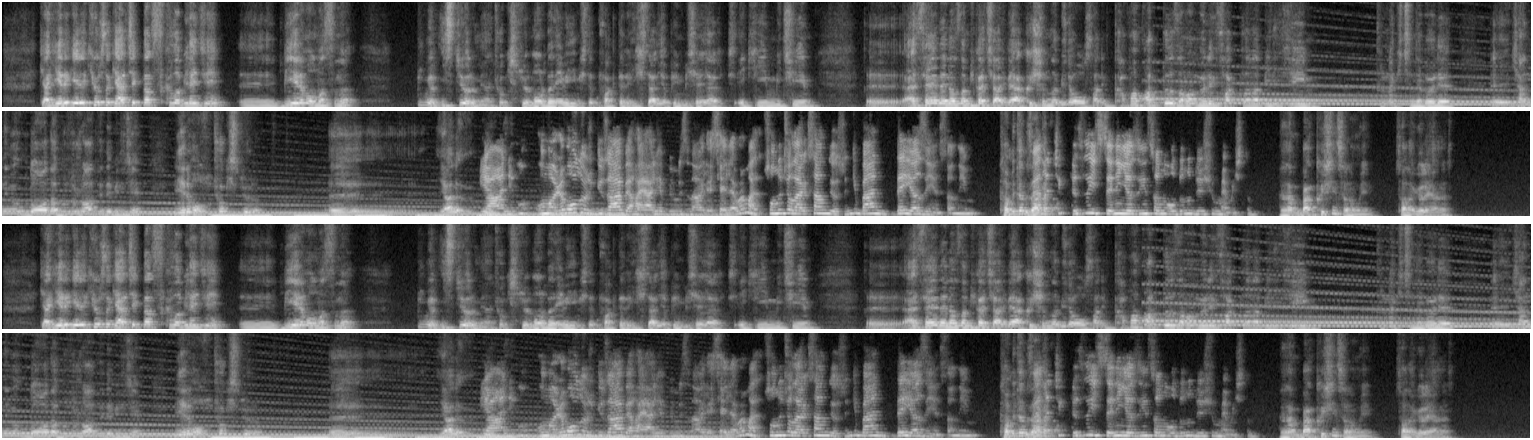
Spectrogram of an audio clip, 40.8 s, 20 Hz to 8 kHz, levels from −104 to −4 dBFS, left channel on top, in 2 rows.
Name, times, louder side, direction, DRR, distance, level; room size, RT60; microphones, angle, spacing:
voice 1, 0.5-4.7 5.5-10.9 11.5-17.5 18.4-19.4 19.8-22.3 22.7-23.9 24.7-25.8 26.2-27.0 33.7-34.5 37.4-38.6 39.0-39.7, left 3 dB, 25° left, 0.5 m, -26 dB
sound 1, 15.2-30.1, right 2 dB, 40° right, 0.5 m, -34 dB
sound 2, 23.2-25.6 25.9-26.4 26.7-27.3 27.5-28.7, right 2 dB, 60° right, 0.9 m, -25 dB
voice 2, 26.8-33.4 34.1-34.3 34.7-37.1, left 4 dB, 75° left, 0.6 m, -29 dB
2.9 x 2.2 x 2.6 m
head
